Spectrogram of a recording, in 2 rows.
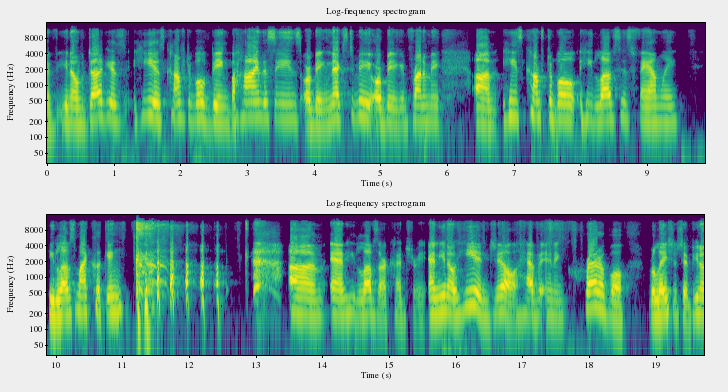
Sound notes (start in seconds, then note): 11.3 laughs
